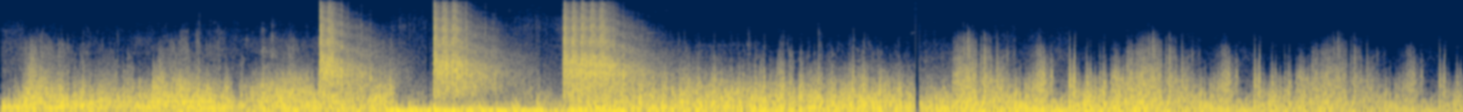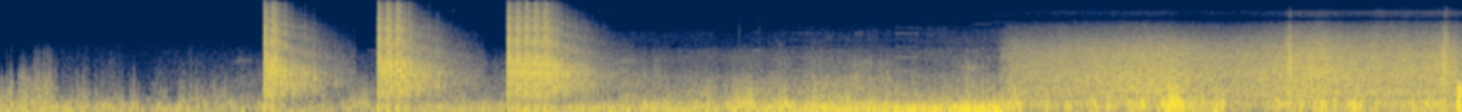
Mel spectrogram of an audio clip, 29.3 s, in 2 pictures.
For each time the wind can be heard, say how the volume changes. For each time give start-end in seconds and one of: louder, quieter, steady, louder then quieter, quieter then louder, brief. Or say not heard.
0.0-29.2 quieter then louder.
